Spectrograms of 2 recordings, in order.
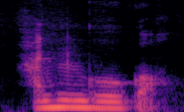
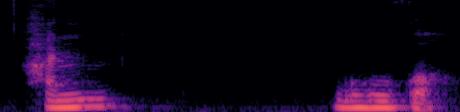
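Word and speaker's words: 한국: খ গি একটা বাক্যের নিচে বসলে, বাচ্ছিমের স্থানে বসলে সেটার উচ্চারণ ক এর মতো হবে। এক্সাম্পল স্বরূপ আমরা একটা দেখতে পারি, হানগুগ।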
